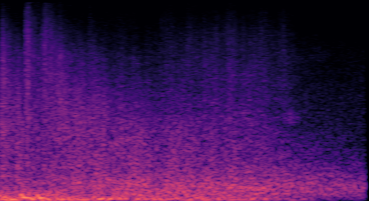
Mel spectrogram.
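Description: Naval gunfire from a warship video game: one heavy, booming shot with a low rumbling blast at the start, followed by a long, loud, dense roar that slowly fades and carries no talk.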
